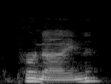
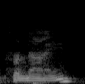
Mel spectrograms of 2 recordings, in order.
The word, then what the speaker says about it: Perine: Uh, Sam J. Perine, I believe, is the way you pronounce his name. per nine.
